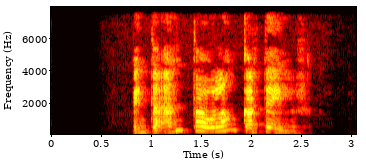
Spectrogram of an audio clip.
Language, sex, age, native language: Icelandic, female, 50-59, Icelandic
